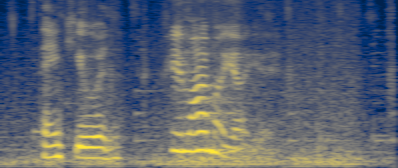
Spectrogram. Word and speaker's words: Philamayaye: And I forgot, how do you say thank you in Pilama yaye. Pelama Yaye?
